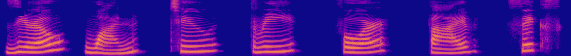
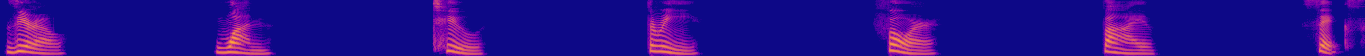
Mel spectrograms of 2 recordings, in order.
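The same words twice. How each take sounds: First: The numbers are counted at a faster pace. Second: The numbers are counted at a slow pace.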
